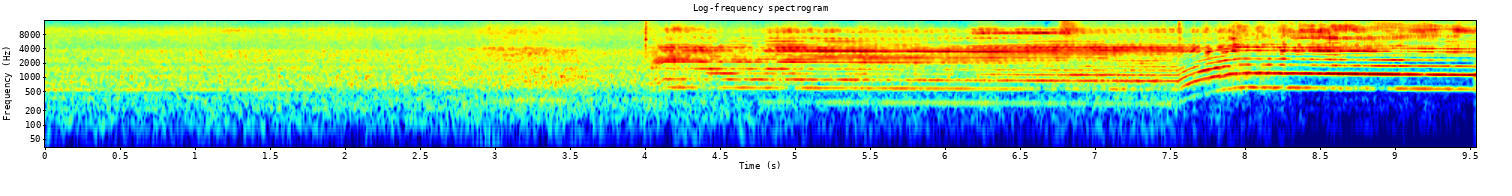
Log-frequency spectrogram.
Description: Emergency vehicle sirens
